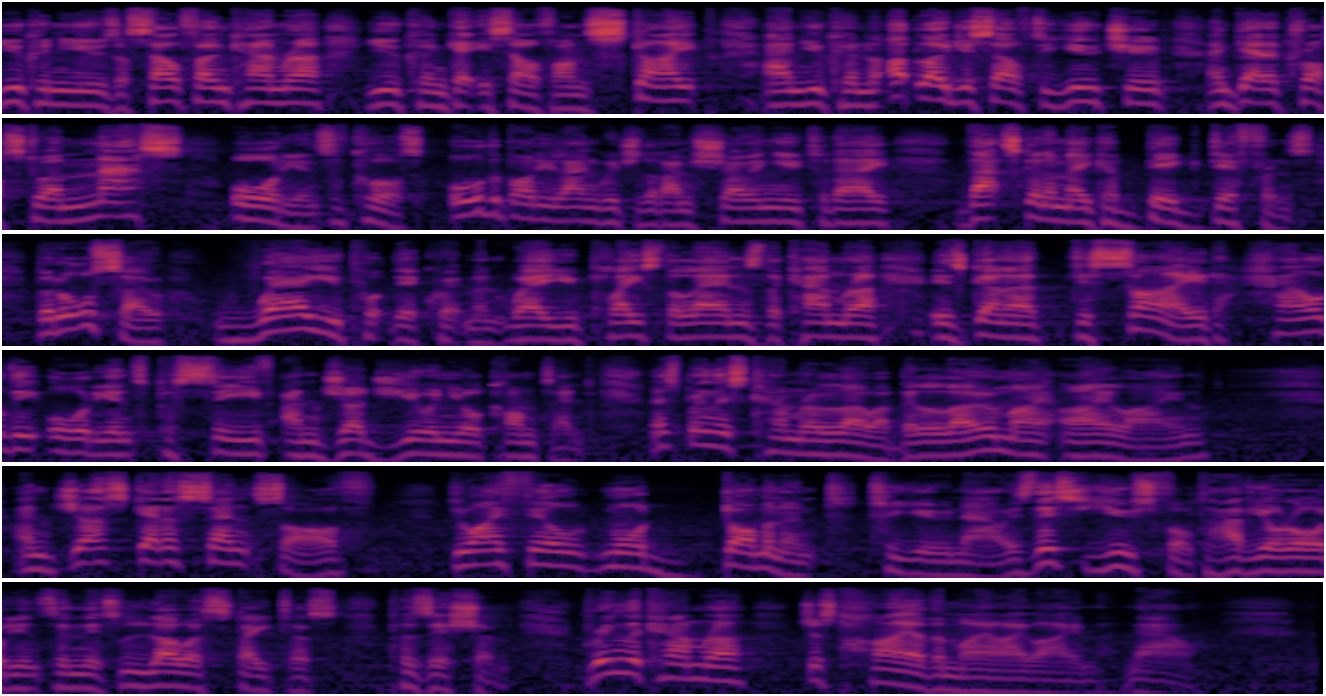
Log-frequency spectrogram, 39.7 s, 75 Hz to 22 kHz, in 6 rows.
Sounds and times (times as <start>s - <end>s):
Speech: 0.0s - 25.9s, 26.6s - 39.1s.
